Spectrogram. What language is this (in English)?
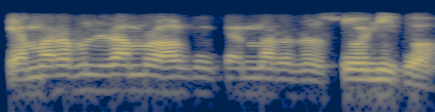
Nepali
